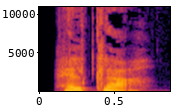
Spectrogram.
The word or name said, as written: halvklar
